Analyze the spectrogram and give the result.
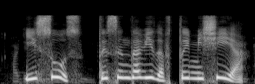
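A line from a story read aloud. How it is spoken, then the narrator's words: Crying out. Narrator (Russian): Вартимей кричал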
